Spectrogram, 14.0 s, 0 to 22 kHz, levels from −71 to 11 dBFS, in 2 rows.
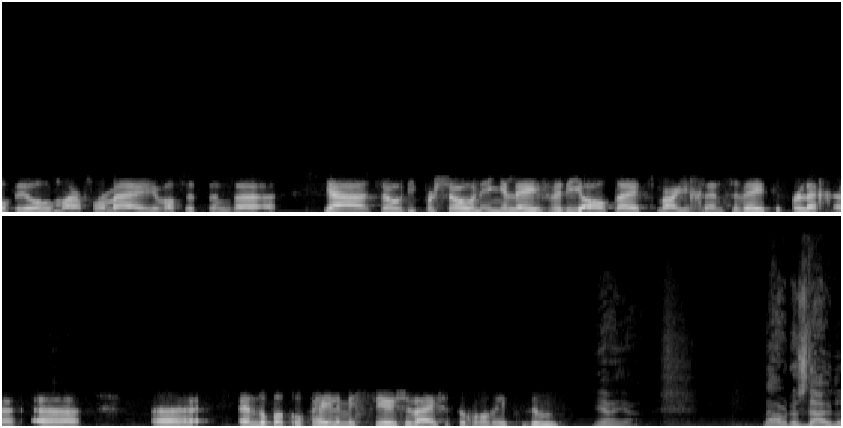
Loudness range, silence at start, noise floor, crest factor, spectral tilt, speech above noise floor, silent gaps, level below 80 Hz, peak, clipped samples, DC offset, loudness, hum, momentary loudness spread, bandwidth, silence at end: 5 LU; 0 s; -58 dBFS; 18 dB; -4 dB/octave; 40 dB; none; -66 dBFS; 0 dBFS; under 0.1%; under 0.1%; -18 LUFS; none; 12 LU; 16 kHz; 0 s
